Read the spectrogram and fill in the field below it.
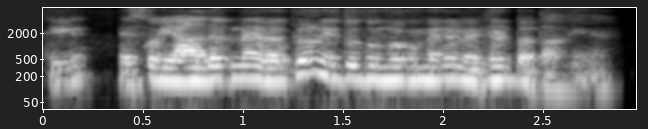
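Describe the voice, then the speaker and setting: A man's voice: a little high, expressive, very fast, low-quality recording. Male teacher quizzing his class. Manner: poses questions to students and answers them himself; mixes Hindi with English terms. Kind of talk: exam-prep physics lecture.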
